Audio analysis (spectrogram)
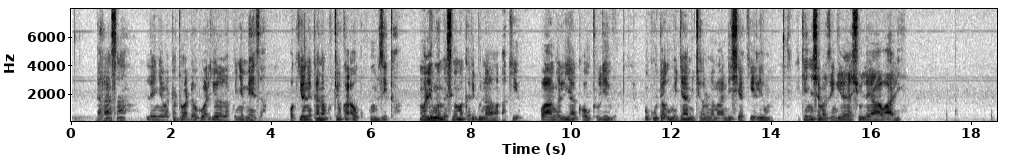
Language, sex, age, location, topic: Swahili, male, 18-24, Nairobi, education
